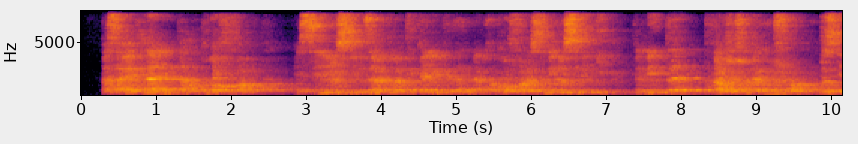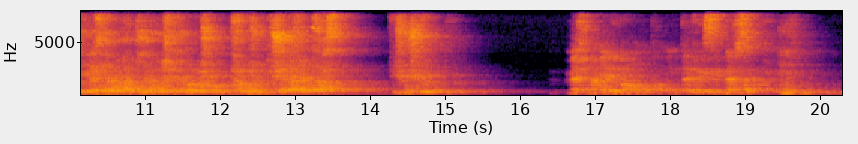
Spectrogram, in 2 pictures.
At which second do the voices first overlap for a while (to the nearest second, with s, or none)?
none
